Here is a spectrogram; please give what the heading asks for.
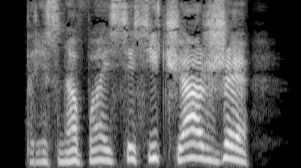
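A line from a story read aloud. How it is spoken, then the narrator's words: Hissed. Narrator (Russian): прошипел Фрацко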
